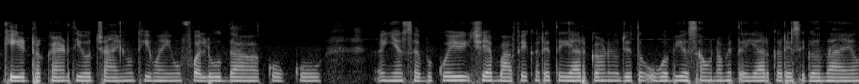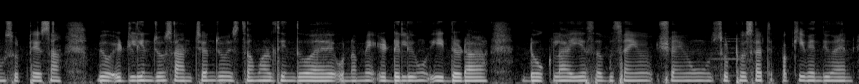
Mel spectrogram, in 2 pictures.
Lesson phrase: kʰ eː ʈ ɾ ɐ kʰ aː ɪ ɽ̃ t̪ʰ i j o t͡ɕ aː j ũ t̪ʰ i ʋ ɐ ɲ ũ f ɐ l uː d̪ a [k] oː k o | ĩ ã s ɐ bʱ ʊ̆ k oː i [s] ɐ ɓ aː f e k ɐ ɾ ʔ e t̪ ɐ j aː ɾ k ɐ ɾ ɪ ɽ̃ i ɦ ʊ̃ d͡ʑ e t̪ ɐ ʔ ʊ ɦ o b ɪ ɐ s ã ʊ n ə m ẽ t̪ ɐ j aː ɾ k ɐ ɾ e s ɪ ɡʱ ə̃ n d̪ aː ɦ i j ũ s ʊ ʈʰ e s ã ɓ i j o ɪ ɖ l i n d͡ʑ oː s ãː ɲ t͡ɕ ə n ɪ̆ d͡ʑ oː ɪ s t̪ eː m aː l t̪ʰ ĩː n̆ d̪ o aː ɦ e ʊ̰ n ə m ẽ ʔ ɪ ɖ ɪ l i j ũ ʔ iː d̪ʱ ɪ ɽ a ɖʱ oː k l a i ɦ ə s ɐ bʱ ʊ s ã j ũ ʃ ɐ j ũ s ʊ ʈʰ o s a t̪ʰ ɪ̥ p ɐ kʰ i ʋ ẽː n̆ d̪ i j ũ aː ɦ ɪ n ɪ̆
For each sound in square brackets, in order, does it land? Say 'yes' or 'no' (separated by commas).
yes, no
